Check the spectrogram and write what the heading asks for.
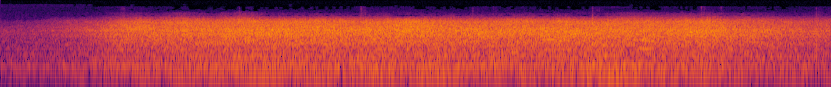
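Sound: aircraft engines running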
